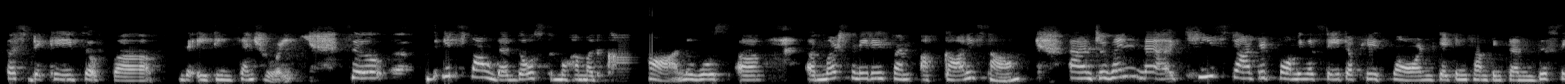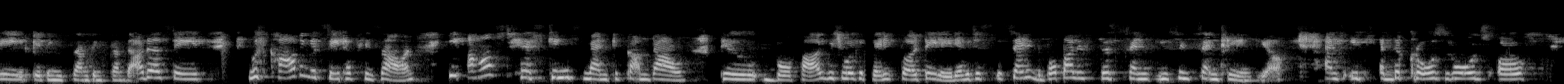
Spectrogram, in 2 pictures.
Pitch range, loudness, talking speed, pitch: 220-280 Hz, -21 LUFS, 160 wpm, 250 Hz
